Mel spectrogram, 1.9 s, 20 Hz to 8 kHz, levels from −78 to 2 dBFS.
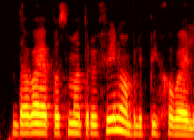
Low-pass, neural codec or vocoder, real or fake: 7.2 kHz; none; real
